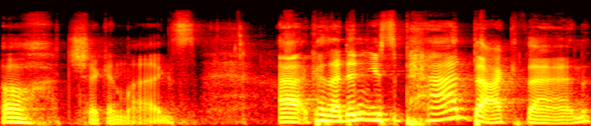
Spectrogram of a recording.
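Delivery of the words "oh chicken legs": quiet under-breath mutter, slower. Recalling walking on stage, retelling someone's remark under her breath. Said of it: "You can hear under her breath".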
